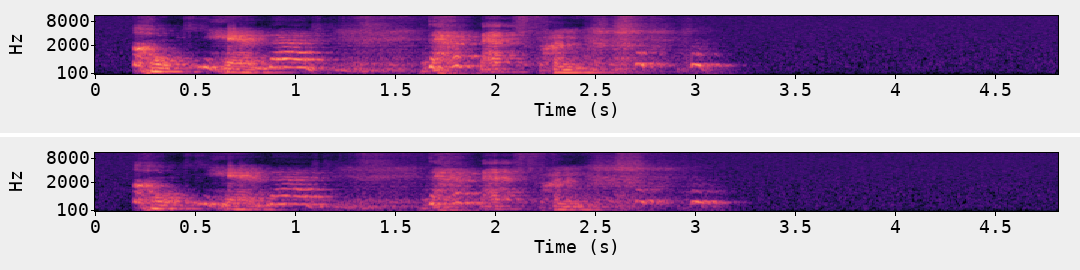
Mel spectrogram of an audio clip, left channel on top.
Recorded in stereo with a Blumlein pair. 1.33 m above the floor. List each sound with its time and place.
0.2 s laughter: 20° left, 3 m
